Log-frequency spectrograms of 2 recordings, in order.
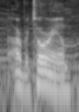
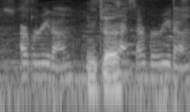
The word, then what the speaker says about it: arboretum: could spread your love we're back at the arbitorium arboretum yeah they got on me last time i tried to pronounce that that word we googled it so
